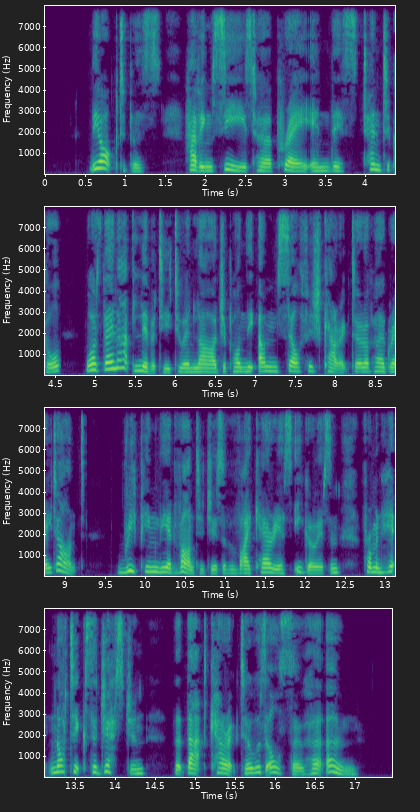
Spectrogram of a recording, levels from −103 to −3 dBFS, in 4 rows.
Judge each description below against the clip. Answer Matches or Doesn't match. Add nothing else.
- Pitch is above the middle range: Matches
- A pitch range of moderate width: Matches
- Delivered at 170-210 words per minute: Doesn't match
